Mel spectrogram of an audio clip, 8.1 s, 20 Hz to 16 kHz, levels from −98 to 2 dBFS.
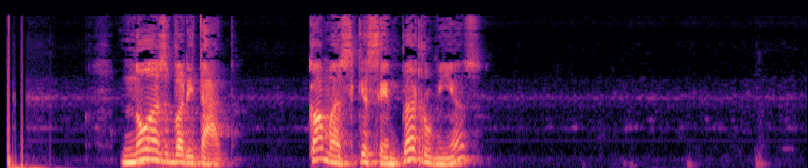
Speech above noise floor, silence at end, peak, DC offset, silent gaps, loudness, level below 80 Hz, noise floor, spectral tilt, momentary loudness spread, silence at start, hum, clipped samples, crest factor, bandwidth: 51 dB; 3.3 s; 0 dBFS; under 0.1%; none; -15 LUFS; -46 dBFS; -66 dBFS; -5.5 dB/octave; 14 LU; 0.1 s; none; under 0.1%; 18 dB; 11.5 kHz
